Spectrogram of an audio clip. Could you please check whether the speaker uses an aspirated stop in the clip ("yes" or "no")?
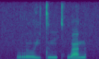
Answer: yes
